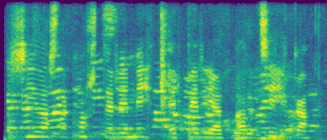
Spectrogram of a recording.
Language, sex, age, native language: Icelandic, female, 14, Icelandic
